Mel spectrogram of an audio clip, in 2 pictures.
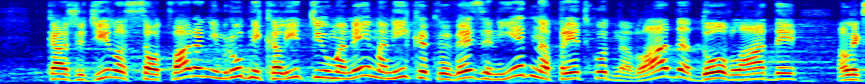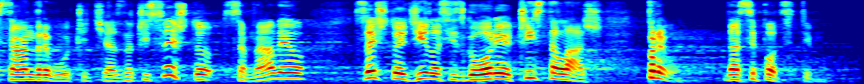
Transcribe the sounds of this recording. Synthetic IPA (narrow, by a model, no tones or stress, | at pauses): kaːʒe̞d͡ʑilˠasːao̞t̪ʋaːɾaɲemɾuːd̪nikalit̪iumane̞ːmanikakʋe̞ʋe̞ze̞nije̞d̪napɾe̞ːt̪xo̞d̪naʋlˠaːd̪ad̪o̞ʋlˠaːd̪e̞ | aleksand̪ɾaʋut͡ʃit͡ɕaznaːt͡ʃisʋe̞ʃt̪o̞samnaʋe̞o | sʋe̞ʃt̪o̞je̞d͡ʑilasizɡoʋo̞ːɾiojet͡ʃist̪alˠa̰ːʒ | pr̩ʋo̞̰ | d̪ase̞po̞t̪se̥t̪imo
